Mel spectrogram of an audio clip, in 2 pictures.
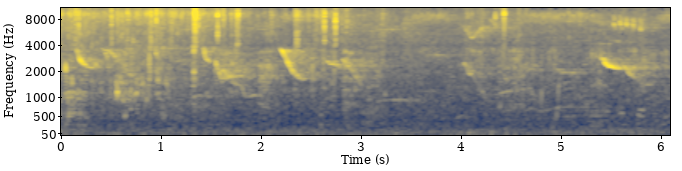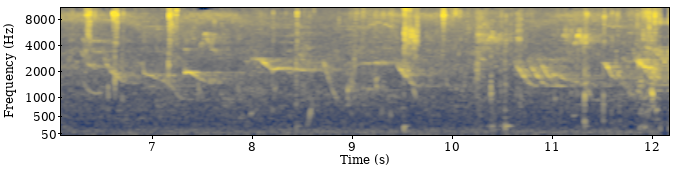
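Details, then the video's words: Crying of baby monkey Jinx, a female, following an attack by another monkey named Spring: a steady series of shrill, downward-sweeping wails with brief gaps, some tapping and rustling nearby. "Poor Baby Monkey Jinx Was Attacking By Spring Monkey, She Crying Seizure"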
